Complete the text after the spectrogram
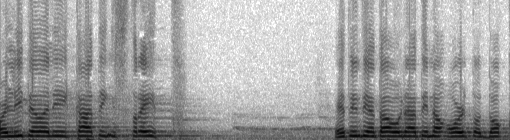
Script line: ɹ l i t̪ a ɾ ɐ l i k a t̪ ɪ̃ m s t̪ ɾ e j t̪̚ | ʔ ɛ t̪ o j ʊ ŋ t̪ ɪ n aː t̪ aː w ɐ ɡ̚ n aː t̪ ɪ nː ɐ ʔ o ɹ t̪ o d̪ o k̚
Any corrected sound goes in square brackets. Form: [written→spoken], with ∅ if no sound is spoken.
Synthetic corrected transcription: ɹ l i t̪ [a→ɛ] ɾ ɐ l i k a t̪ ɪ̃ [m→ŋ] s t̪ ɾ e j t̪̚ | ʔ ɛ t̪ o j ʊ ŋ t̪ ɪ n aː t̪ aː w ɐ ɡ̚ n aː t̪ ɪ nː ɐ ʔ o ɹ t̪ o d̪ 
